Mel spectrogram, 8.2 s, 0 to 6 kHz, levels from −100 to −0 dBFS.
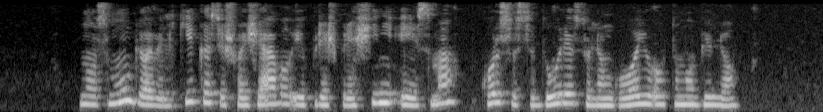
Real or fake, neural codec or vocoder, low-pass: real; none; 5.4 kHz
